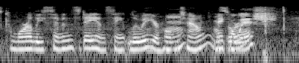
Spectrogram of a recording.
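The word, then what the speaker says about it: St. Louis: pardon me st louis that's the french way saint louis because we don't pronounce the us that's right and uh you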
